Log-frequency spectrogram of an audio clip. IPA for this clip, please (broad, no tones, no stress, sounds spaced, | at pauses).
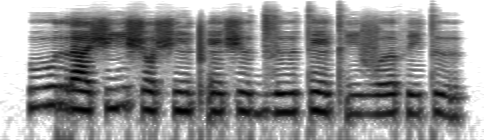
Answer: u r a ʃ i ʃ ɔ ʃ ĩ pʼ ẽ ʃ ɯ d͡z ɯ t ẽ tʼ i v ɤ θ i t ɯ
